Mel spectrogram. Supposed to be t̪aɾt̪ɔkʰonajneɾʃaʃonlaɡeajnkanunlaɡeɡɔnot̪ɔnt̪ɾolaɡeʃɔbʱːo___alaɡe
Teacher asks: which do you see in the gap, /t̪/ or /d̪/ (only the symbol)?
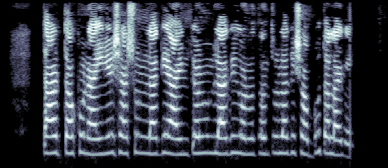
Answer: t̪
